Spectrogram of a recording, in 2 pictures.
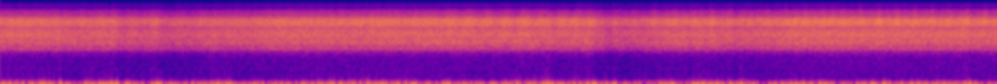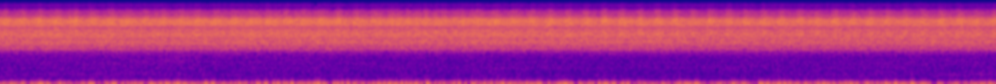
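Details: Summer park cicadas keep up a constant shrill buzzing chorus, briefly dipping around two and six seconds. A strong, continuous low rumble, like wind, runs beneath.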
